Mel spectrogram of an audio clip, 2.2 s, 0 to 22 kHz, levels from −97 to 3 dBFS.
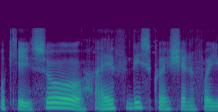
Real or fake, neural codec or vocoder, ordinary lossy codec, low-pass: fake; codec, 16 kHz, 0.9 kbps, LongCat-Audio-Codec; none; none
